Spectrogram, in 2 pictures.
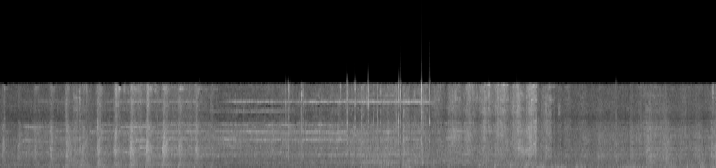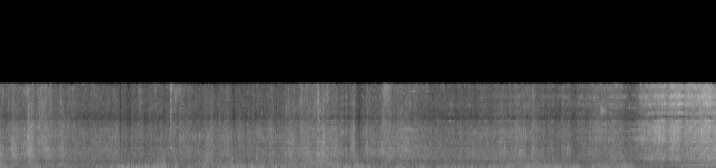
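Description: Double-stack intermodal container train rolling past, a steady rumble of steel wheels on rail with repeated clicks. A thin, high squeal from the wheels on the curving track stands out from about five to nine seconds in.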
